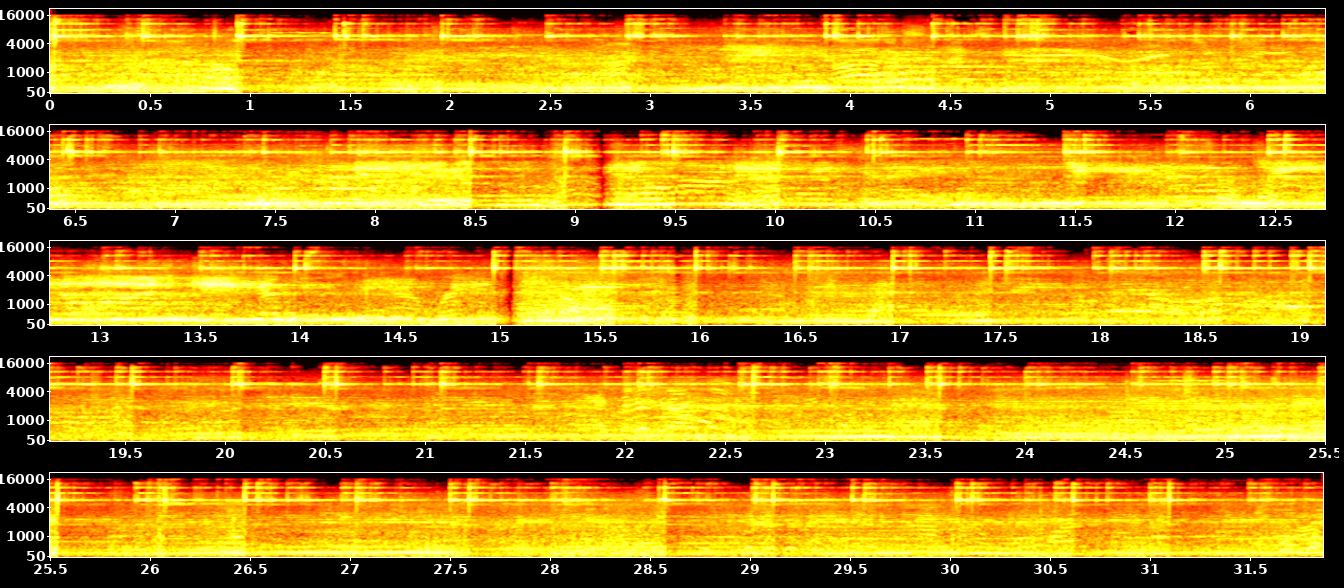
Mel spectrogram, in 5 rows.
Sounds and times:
Jingle bell: 0.0s - 31.8s.

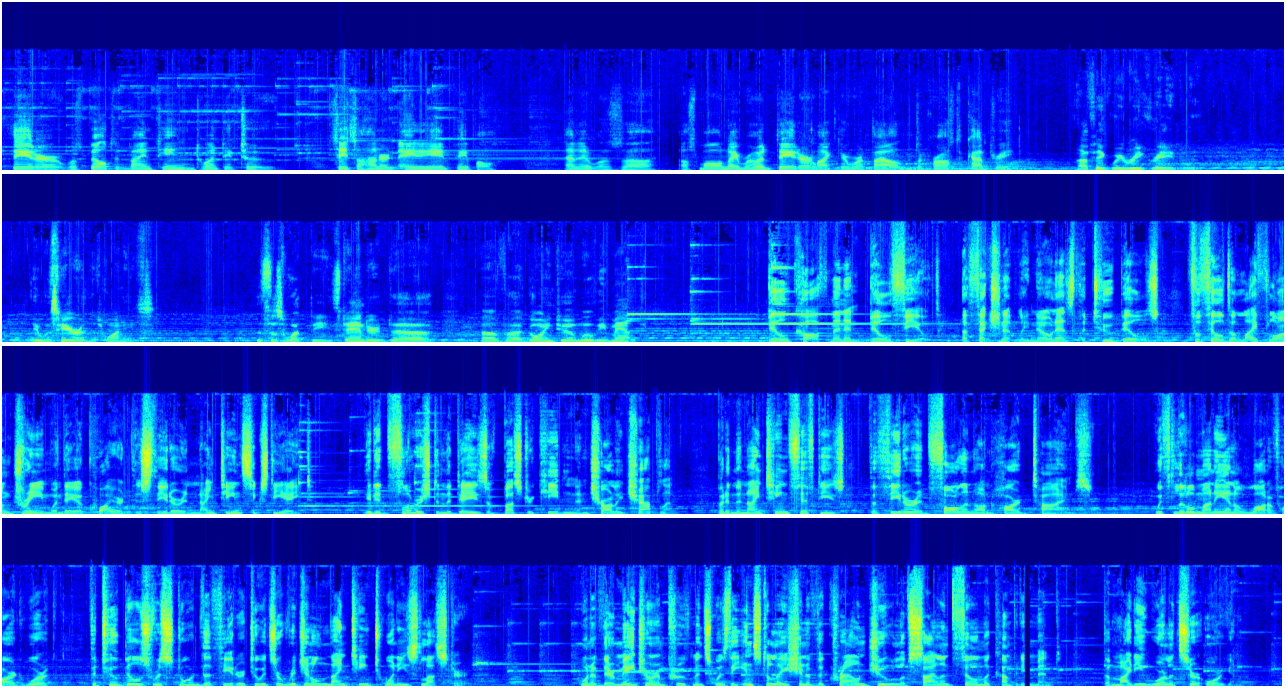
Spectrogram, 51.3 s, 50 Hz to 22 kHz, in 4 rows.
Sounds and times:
Speech: 0.1s - 5.0s, 5.6s - 10.2s, 10.8s - 12.0s, 13.1s - 14.4s, 15.4s - 19.2s, 20.5s - 36.6s, 37.2s - 43.2s, 44.2s - 50.9s.

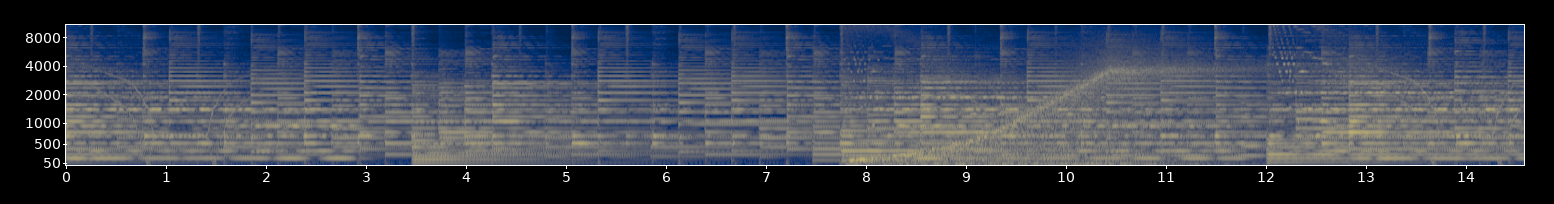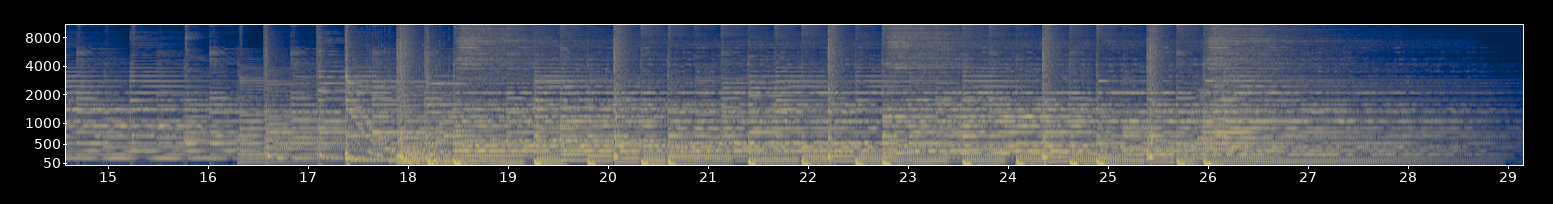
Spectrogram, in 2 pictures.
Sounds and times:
Music: 0.0s - 29.1s.

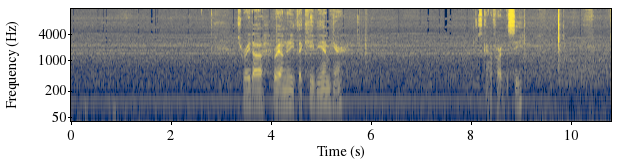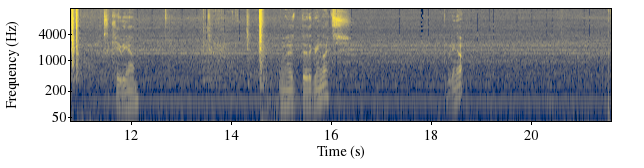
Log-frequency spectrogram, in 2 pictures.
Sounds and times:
Speech: 3.3s - 5.6s, 8.1s - 9.1s, 11.4s - 12.2s, 15.0s - 16.4s, 18.2s - 18.7s.

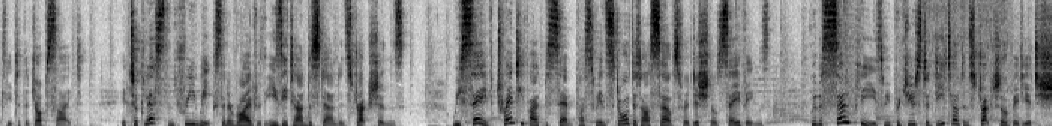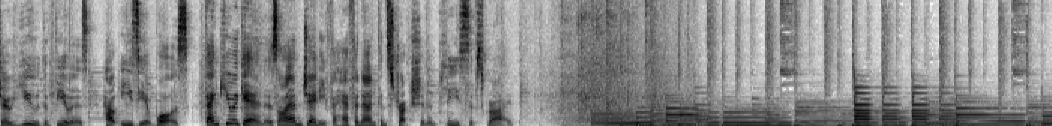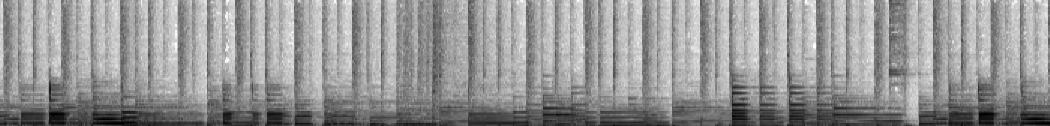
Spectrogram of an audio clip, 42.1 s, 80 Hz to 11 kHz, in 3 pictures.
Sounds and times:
Speech: 0.0s - 5.4s, 6.0s - 10.2s, 10.8s - 20.9s.

